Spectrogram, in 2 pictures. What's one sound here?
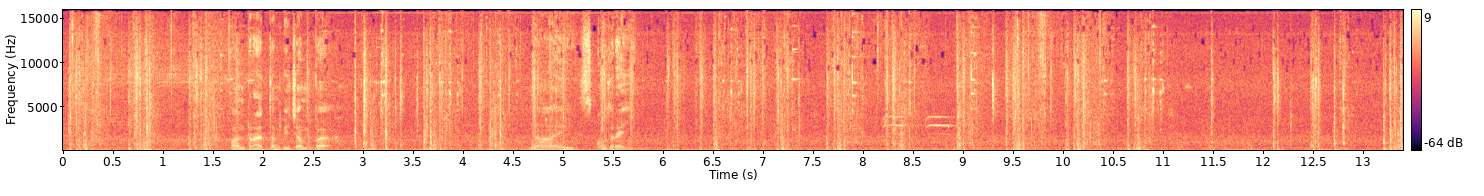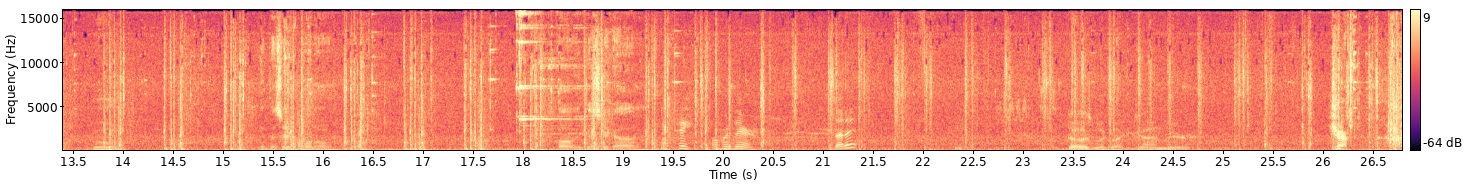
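A horse's hooves clop steadily on the ground.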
